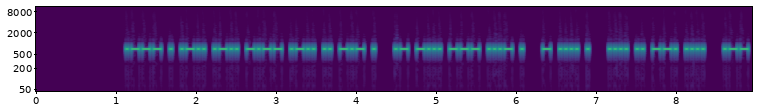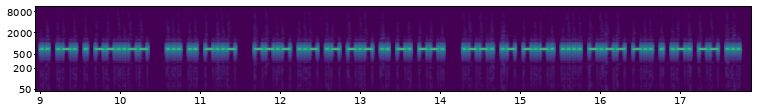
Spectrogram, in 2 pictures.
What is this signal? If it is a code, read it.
Morse code, heard as a keyed tone, about 36 wpm, 700 Hz. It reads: JELLYLIKE ABOVE THE HIGH WIRE, SIX QUAKING PACHYDERMS
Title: Pangram Challenge v2 - 35wpm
